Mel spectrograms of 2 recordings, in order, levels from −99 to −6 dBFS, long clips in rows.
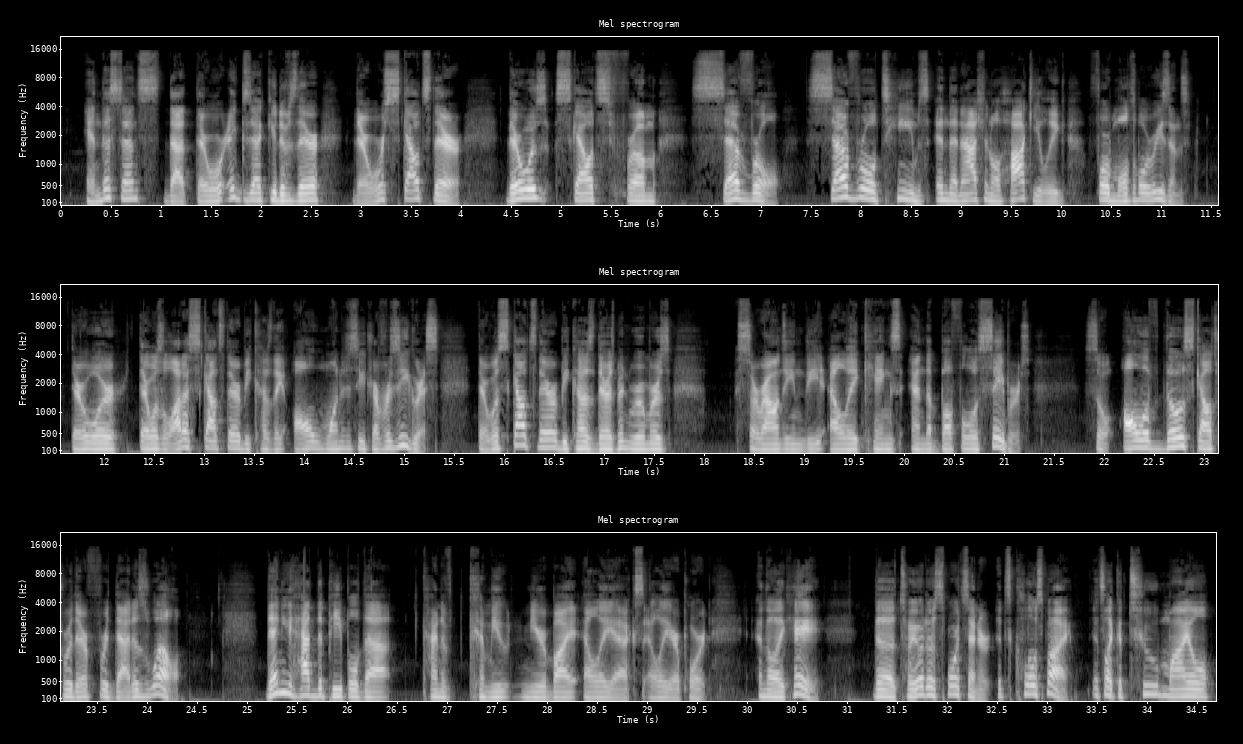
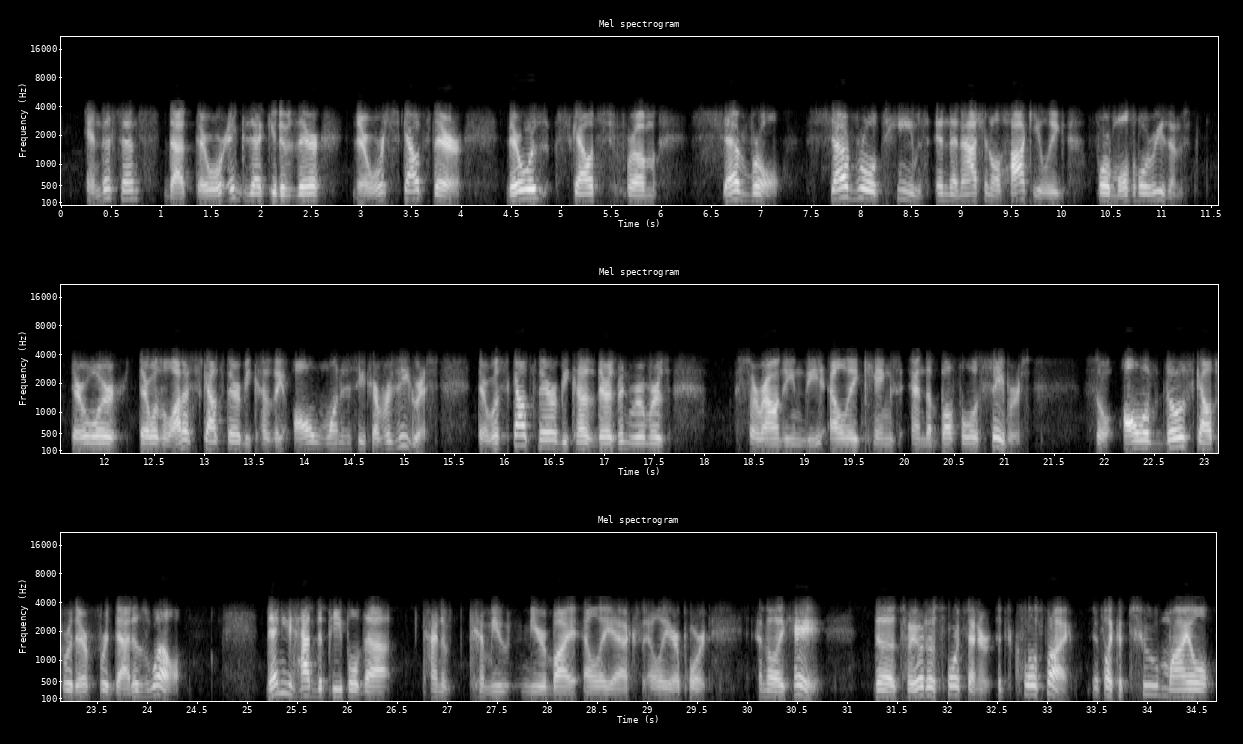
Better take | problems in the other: first | phone-call audio; nothing above 3.5 kHz

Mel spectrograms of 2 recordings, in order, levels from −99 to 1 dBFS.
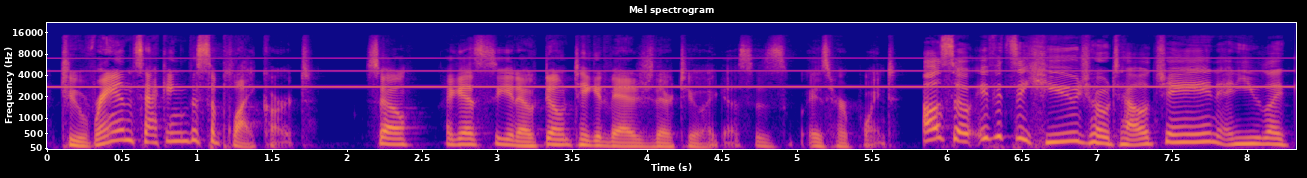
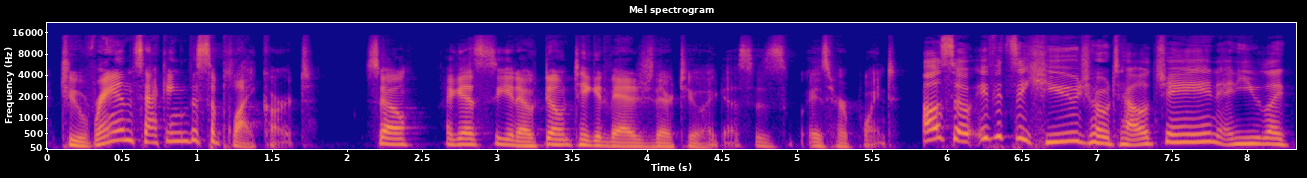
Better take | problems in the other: second | high-pitched whine; loud; throughout; 3 kHz, 7 dB below the speech

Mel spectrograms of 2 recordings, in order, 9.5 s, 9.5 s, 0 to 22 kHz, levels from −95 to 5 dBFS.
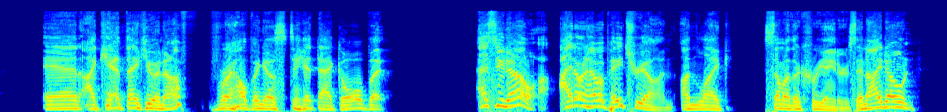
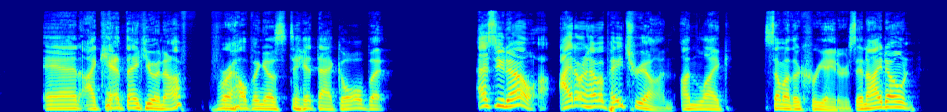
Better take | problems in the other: second | distortion; slight; 10 dB below the speech

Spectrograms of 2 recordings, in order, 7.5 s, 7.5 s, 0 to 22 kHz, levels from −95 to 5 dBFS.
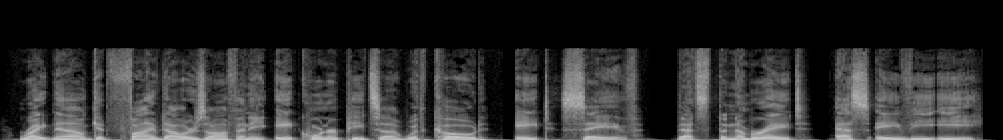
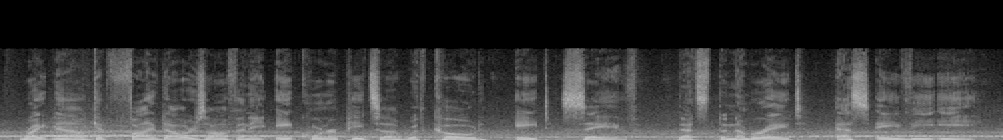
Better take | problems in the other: first | wind noise on the microphone; heavy; 3 dB below the speech

